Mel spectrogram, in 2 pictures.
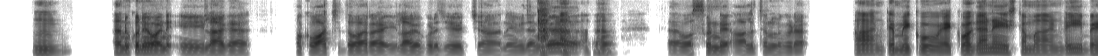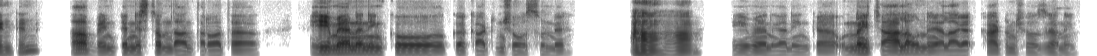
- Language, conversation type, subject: Telugu, podcast, చిన్నప్పుడు మీరు చూసిన కార్టూన్లు మీ ఆలోచనలను ఎలా మార్చాయి?
- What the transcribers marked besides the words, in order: in English: "వాచ్"; chuckle; in English: "కార్టూన్ షో"; in English: "కార్టూన్ షోస్"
